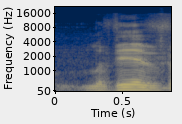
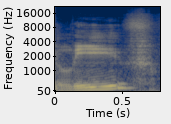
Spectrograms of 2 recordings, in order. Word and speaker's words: Lviv: pronounce lviv as i if it's key shouldn't be leave if if uh ki if kviv is keev shouldn't lviv be leave no it's lev i guess but like i said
